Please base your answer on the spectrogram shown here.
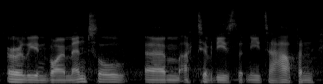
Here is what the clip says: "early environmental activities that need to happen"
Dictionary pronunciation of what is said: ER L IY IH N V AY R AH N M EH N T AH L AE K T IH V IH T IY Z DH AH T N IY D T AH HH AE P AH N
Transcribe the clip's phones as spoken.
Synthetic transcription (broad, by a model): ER L IY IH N V AY R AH N M EH N T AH L AE K T IH V IH T IY Z DH AH T N IY D T AH HH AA P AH N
